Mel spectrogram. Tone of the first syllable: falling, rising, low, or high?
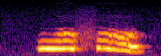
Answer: high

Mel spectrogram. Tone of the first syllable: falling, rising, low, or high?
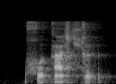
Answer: low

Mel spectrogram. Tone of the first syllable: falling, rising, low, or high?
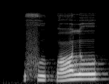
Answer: low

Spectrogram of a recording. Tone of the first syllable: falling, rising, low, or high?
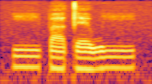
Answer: low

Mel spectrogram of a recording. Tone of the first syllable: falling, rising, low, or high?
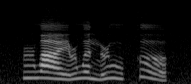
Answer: falling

